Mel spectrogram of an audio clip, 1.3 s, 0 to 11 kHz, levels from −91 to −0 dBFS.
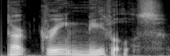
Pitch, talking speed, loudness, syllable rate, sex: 115 Hz, 140 wpm, -21 LUFS, 3.4 syllables/s, male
